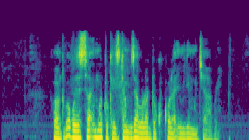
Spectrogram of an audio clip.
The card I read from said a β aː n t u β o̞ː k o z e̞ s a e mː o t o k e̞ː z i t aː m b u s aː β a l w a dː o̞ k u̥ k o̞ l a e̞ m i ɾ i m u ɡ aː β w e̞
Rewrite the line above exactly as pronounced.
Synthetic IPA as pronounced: a β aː n t u β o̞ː k o z e̞ s a e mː o t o k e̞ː z i t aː m b u z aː β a l w a dː o̞ k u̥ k o̞ l a e̞ m i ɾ i m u ɟ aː β w e̞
